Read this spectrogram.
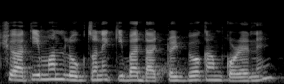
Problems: none marked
